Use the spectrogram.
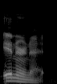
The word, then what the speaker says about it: internet: The T disappears from the word internet.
